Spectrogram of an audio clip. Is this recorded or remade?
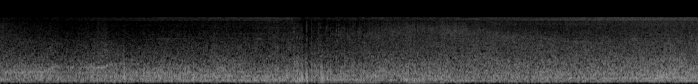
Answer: recorded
